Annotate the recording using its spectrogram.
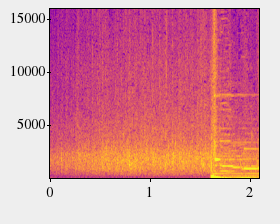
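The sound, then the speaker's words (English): A church audience claps together in a dense, steady wash of handclaps, before music with a strong low beat cuts in near the end. “Church, can you clap your hands with us?”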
